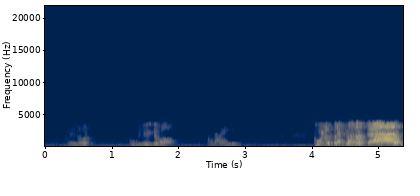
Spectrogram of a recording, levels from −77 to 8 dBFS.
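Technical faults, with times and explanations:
1.70 to 4.56 s, AMR rate drop: the speech turns rougher, buzzier and more synthetic, with no gap and no change in bandwidth. This fits the mobile codec stepping down from its 12.2 kbps mode to about 5.9 kbps, leaving fewer pulses to model each frame.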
